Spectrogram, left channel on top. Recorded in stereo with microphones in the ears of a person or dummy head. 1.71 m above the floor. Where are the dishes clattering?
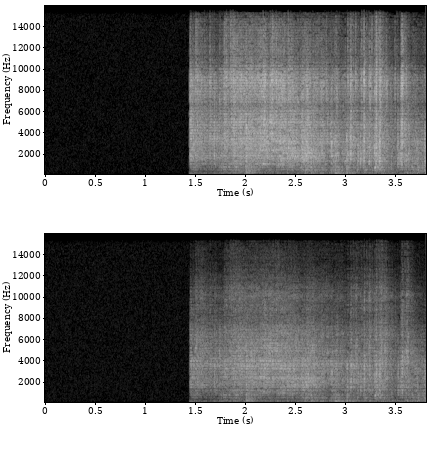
40° left (ahead or behind), 1.2 m.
